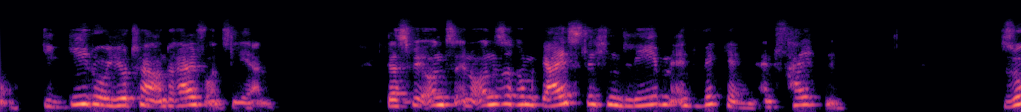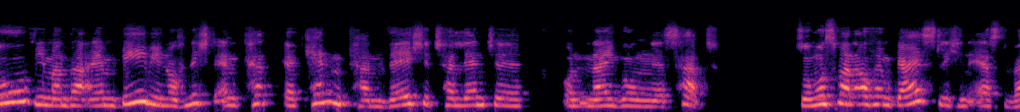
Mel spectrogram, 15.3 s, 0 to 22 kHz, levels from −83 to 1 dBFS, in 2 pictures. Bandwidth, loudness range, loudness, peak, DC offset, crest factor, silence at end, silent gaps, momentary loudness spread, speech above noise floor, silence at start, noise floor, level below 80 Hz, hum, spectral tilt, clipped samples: 10 kHz; 4 LU; -27 LUFS; -10 dBFS; under 0.1%; 16 dB; 0 s; 2.27-2.67 s, 6.49-6.69 s, 7.36-7.49 s, 13.20-13.39 s, 13.50-13.62 s; 13 LU; 58 dB; 0 s; -84 dBFS; -68 dBFS; none; -4 dB/octave; under 0.1%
